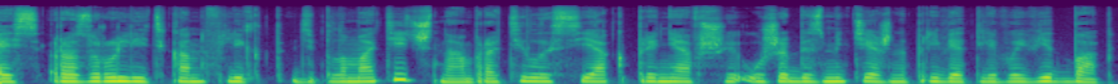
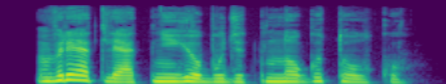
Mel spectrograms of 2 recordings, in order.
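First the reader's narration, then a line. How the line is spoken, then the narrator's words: Snorting, scornful woman. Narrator (Russian): фыркнула мадам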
